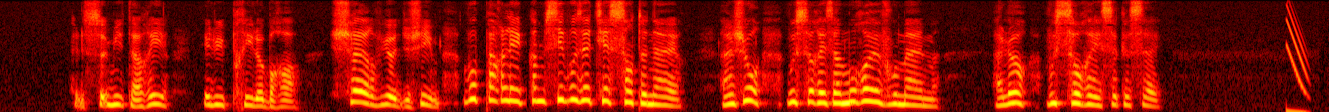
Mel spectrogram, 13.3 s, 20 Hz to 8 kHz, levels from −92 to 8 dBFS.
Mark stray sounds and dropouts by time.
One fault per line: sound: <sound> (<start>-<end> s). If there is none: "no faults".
sound: chirp (12.9-13.1 s)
